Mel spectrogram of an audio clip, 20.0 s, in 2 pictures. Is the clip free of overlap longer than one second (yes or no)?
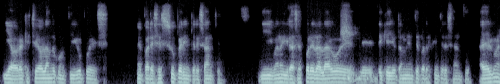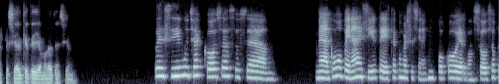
yes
